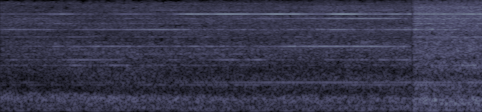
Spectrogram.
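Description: A jet engine roars steadily and loudly with a whining hum, heard from a passenger airliner seat just under the wing, swelling slightly near the end, with no voices.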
